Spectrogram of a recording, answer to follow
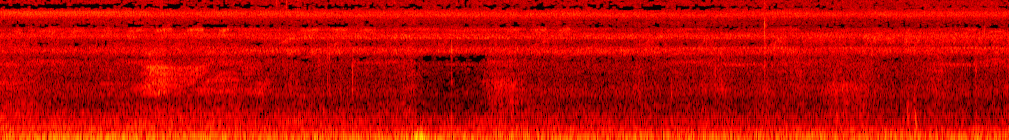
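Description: Quiet outdoor background: a low, uneven rumble with a single soft thump about four seconds in.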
